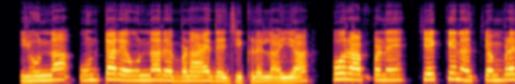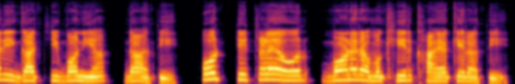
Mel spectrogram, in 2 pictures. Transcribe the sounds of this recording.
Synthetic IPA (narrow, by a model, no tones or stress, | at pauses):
jɐɦʊnːaʊ̃ɳʈaɾɛʊnːãɾɛbɐɽ̃aːɛd̪ɛd͡ʒʱɪkɽɛlaːɪja | ɦoːɾaːpɽ̃ɛt͡ʃeːkenɛt͡ʃɐ̃mbəɽɛɾiɡaːt͡ʃibɔ̃ːɽ̃ɪjã | ɖaːt̪i | ɦoːɾʈɪʈɭɛɦoːɾbɔ̃ːɽ̃ɛɾamɐkʰiːɾkʰaːjakeːɾat̪iː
